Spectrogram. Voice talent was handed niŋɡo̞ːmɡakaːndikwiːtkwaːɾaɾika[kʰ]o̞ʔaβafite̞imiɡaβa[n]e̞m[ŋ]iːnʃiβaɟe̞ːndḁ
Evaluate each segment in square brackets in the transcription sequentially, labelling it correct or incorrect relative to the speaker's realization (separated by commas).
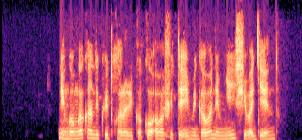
incorrect, correct, incorrect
